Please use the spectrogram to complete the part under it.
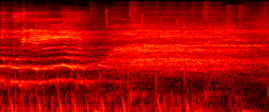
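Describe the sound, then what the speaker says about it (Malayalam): Festival crowd at Vythiri Fest hooting and shouting together on cue, a loose mass of voices with a few louder bursts and low thumps, steady and fairly near throughout. "ഒന്ന് എല്ലാവരും ഒന്ന് കൂവിക്ക്."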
